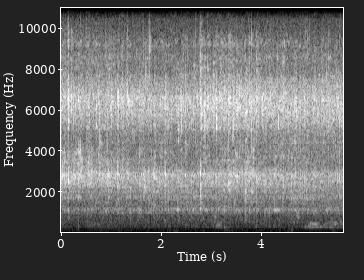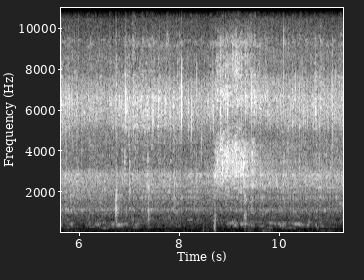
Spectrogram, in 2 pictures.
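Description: Chopped vegetables frying in oil in an aluminium pot: a steady sizzle, with a few small clicks as ginger-coriander paste is spooned in, and a brief louder hiss about nine seconds in.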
